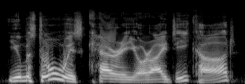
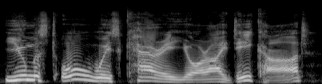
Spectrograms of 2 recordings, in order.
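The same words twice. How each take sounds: First: ALWAYS stressed, rising at the end; "always" leaned on, rising tune. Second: YOU stressed, rising at the end; "you" leaned on, rising tune. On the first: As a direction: hit "always", then lift. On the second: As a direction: hit "you", then lift. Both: Shown as a demonstration.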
